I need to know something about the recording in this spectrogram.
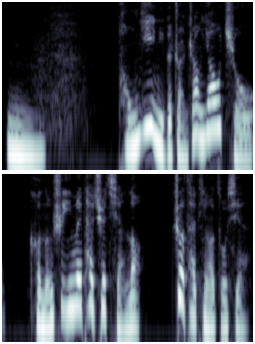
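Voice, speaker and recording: Woman acting composed female cop in audio drama, official but lively intonation, dry sound. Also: mid-range voice, dry recording. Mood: serious, advising. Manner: official, deliberate.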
